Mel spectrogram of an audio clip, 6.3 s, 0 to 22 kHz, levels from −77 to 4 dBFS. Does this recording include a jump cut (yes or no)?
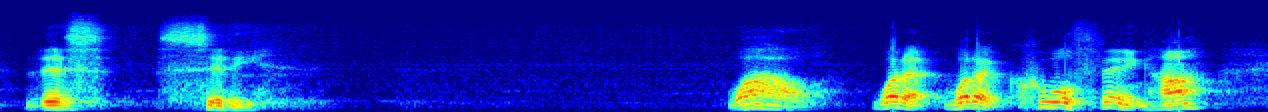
no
